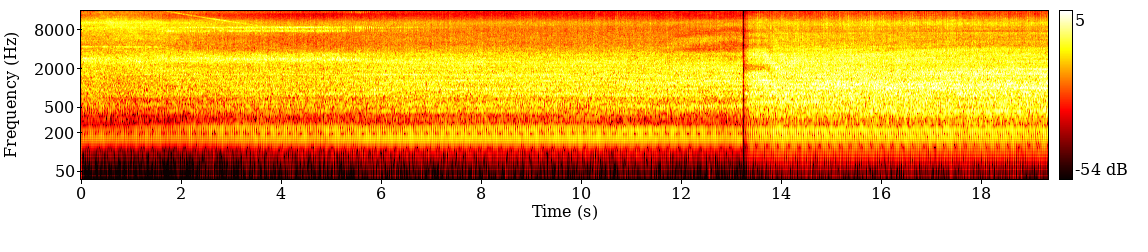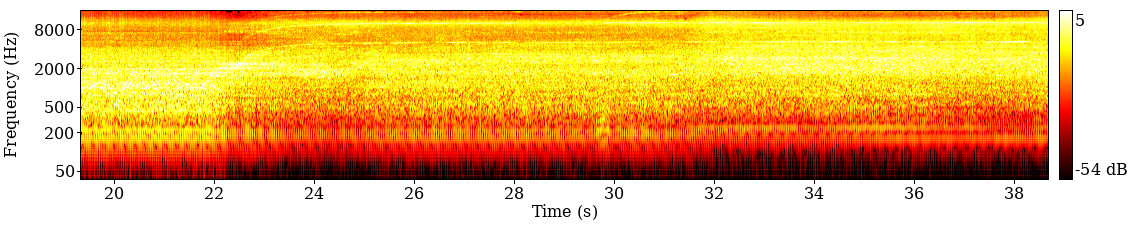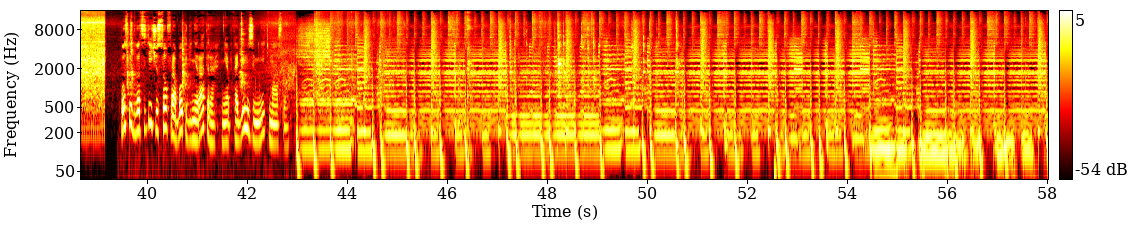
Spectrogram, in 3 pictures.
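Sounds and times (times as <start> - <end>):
angle grinder whine: 0.0 - 39.8, 41.8 - 58.0
generator engine running: 0.0 - 39.9, 41.8 - 58.0.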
